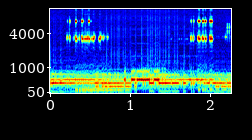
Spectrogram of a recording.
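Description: Electronic logo jingle distorted by audio effects: two steady low tones held together, with short high beeps, three quick ones near the start and two near the end.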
